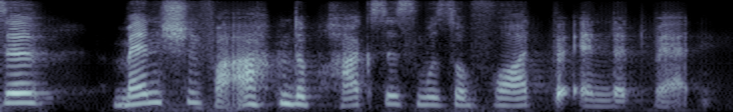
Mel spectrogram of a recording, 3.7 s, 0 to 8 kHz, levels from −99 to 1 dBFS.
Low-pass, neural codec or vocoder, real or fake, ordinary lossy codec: none; codec, 16 kHz, 0.5 kbps, X-Codec, HuBERT features, trained on LibriSpeech; fake; none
